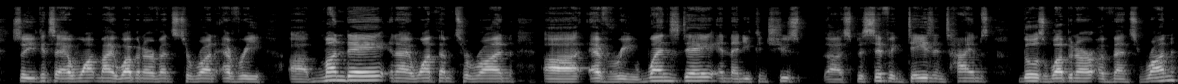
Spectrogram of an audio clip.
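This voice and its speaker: In a very clean recording with a silent background, a man with a Chicago accent talks at a moderate pace and a fairly high pitch with fairly even intonation. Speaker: software founder. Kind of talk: tutorial. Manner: casual, many fillers.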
